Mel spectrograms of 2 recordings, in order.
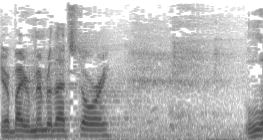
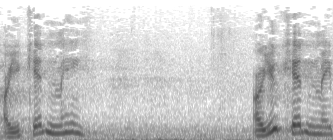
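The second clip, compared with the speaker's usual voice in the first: soft, stunned are you kidding me; a pastor marveling at God's trust, softly stunned; disbelief; 3 semitones higher, 9 dB quieter, faster than usual. Retold or imitated. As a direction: marvel under your breath in disbelief. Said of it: "sit down occasionally and go".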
